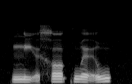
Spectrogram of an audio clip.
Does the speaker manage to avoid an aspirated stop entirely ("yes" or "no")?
yes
